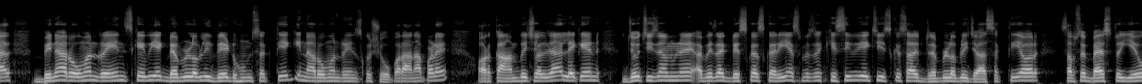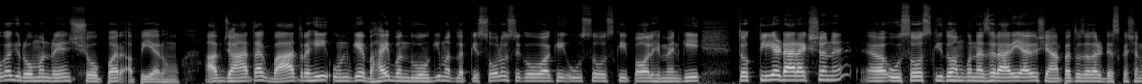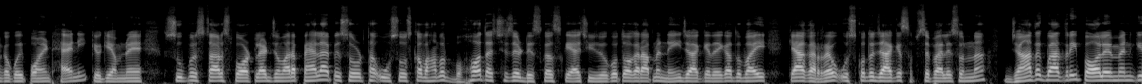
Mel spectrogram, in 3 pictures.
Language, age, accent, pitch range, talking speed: Hindi, 20-39, native, 145-180 Hz, 90 wpm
